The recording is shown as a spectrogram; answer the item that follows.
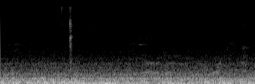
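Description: Steady low road rumble and engine drone from the interior of a moving car at night, continuous and fairly loud with no voices.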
